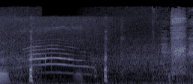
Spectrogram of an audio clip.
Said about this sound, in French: C'est le chat décidé de faire du bruitage.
